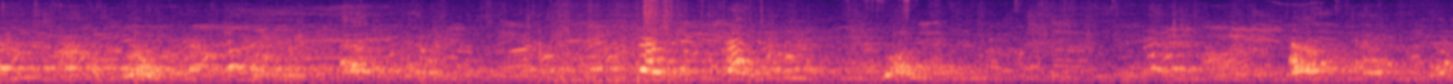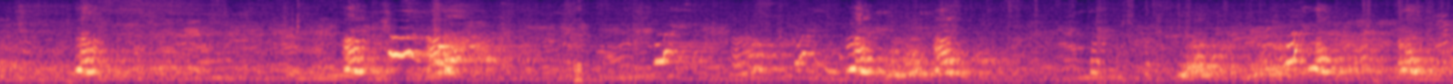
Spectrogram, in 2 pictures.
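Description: A dog barking and yipping again and again, short barks every second or two, with people's voices behind.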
